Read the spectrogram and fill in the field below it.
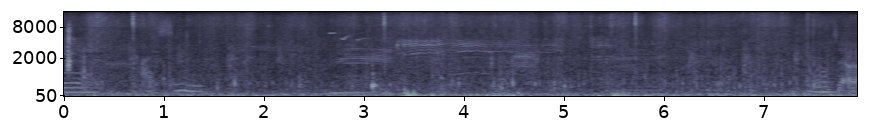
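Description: Grazing sheep bleat in a field, several short, wavering calls from different animals, near and far, over soft outdoor background noise with occasional hoof clops and a murmur of voices.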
